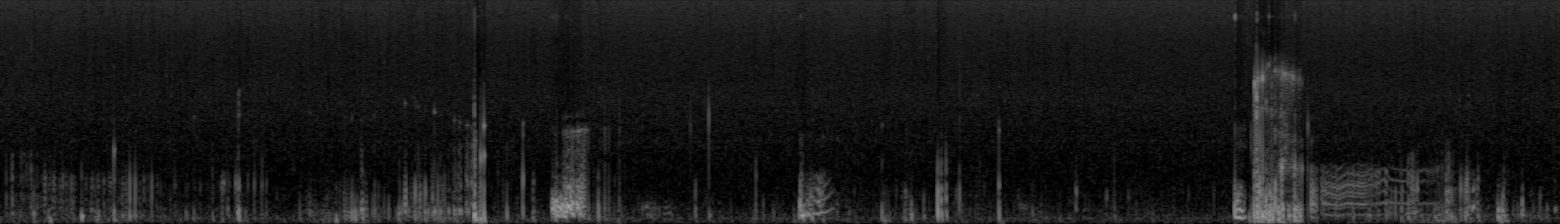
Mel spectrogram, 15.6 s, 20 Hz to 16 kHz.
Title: Return of stomach growling 3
